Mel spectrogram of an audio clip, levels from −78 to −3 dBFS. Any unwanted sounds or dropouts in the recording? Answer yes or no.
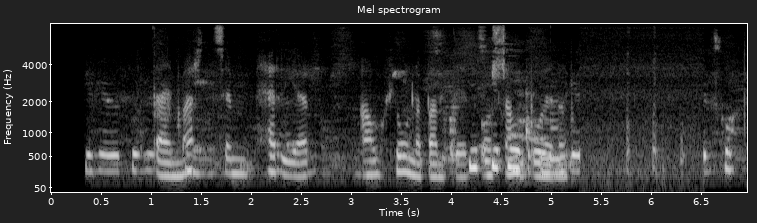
yes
